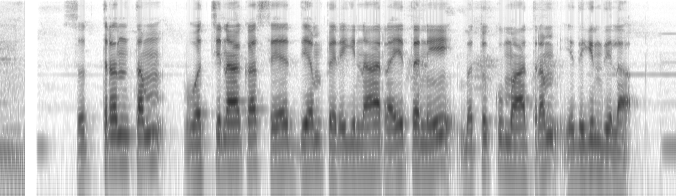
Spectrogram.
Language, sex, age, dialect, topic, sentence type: Telugu, male, 25-30, Southern, agriculture, statement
